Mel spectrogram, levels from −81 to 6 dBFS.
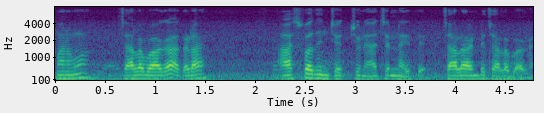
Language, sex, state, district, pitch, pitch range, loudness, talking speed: Telugu, male, Andhra Pradesh, Chittoor, 130 Hz, 120-140 Hz, -17 LUFS, 160 wpm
